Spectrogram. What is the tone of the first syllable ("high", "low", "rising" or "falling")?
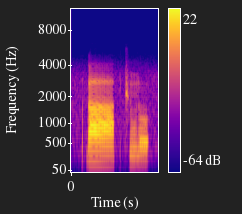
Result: falling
